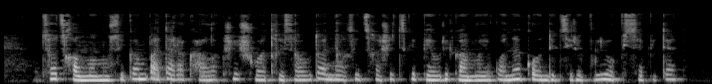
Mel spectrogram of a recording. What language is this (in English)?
Georgian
